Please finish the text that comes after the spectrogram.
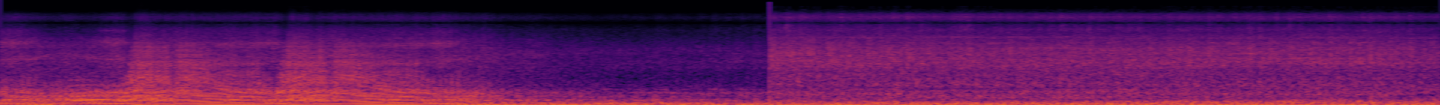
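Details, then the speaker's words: Rebuilt engine with new Comp lifters, fifth engine install: steady, even idle with smooth exhaust beat and no lifter tick, some belt squeal; normal idle, quietest ever under the hood. "But damn, this thing has never been this quiet under the hood. Like way to go comp on improving your lifters. I mean like I don't even hear a lifter."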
